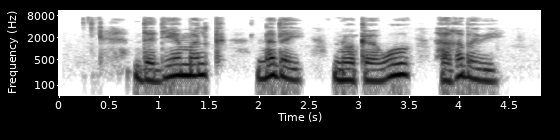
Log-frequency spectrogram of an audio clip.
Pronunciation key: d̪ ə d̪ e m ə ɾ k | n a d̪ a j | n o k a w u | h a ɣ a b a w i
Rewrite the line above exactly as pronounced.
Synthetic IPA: d̪ ə d̪ e m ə l k | n a d̪ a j | n o k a w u | h a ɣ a b a w i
